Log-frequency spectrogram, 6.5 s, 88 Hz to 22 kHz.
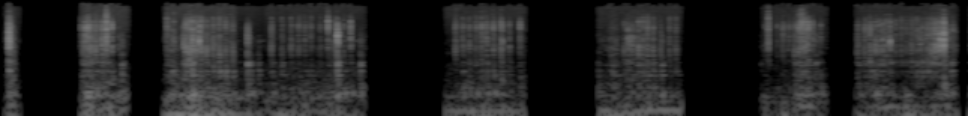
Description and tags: dial01mono
Dashboard dial sounds for a button pack
dashboard, dial, turn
